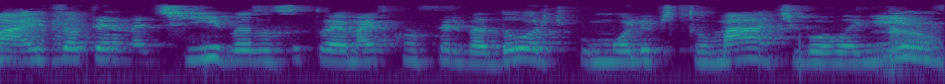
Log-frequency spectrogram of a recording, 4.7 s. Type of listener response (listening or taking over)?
taking over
